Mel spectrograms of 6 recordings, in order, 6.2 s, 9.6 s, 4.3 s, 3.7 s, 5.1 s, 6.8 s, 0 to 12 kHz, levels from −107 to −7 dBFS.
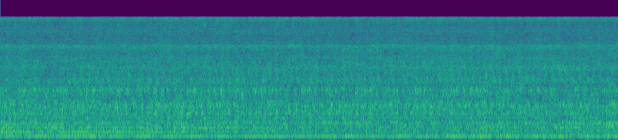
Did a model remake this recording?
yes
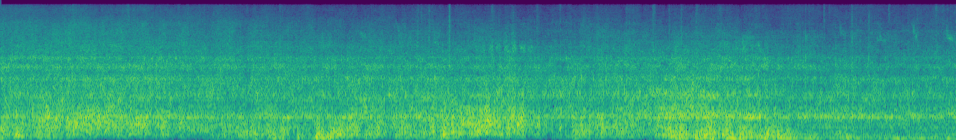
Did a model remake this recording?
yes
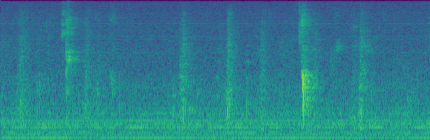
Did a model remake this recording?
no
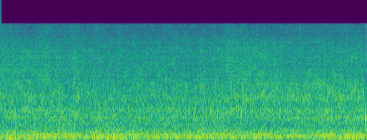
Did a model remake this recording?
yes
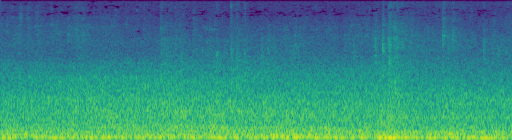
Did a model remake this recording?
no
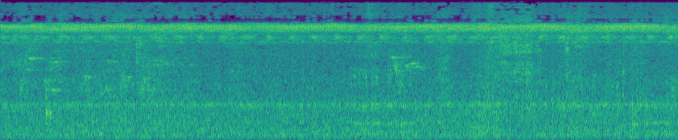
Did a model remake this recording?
no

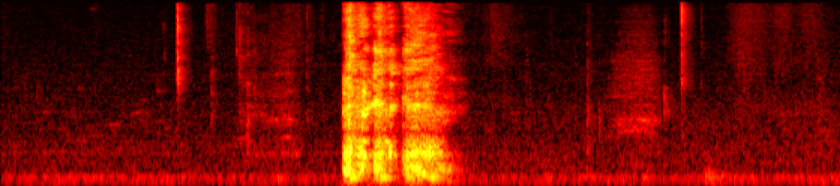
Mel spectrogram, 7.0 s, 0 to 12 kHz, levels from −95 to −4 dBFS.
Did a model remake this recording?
no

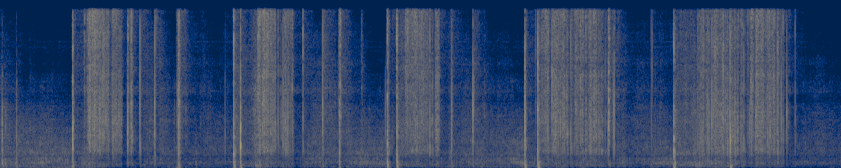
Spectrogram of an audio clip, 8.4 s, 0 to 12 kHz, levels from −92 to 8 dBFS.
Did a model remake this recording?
yes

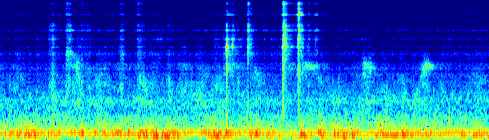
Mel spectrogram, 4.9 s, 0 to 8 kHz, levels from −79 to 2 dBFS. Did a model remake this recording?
yes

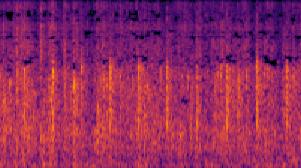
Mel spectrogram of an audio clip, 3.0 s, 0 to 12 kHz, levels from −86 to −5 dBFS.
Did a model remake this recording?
no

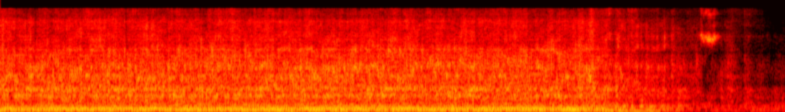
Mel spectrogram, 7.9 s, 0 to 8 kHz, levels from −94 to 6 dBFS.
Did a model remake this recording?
yes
